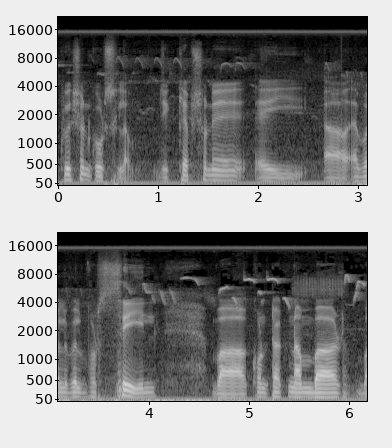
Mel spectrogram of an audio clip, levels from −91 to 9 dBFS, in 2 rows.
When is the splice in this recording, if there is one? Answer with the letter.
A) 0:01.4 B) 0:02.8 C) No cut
B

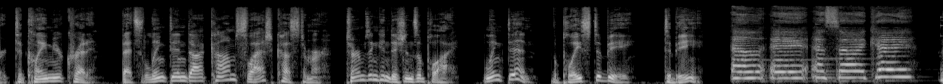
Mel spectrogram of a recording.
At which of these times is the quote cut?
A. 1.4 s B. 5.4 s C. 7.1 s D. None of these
C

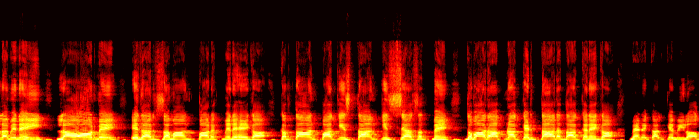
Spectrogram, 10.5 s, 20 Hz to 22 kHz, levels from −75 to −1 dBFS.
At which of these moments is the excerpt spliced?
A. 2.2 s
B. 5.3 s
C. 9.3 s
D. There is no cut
D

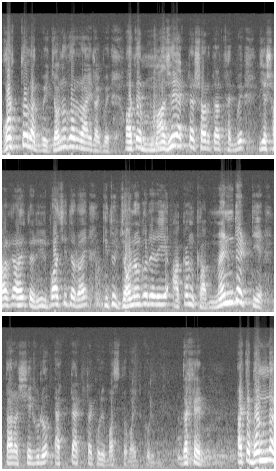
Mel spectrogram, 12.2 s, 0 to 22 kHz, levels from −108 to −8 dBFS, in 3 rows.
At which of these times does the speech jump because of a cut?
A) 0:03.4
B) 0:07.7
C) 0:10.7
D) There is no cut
C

